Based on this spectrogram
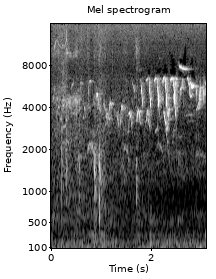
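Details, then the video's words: Willow warbler, first heard this year, singing at Lodmoor in early spring: a soft, sweet phrase of high notes sliding down the scale, over steady low wind rumble and faint other bird notes. "that's the willow warbler singing not the wren."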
